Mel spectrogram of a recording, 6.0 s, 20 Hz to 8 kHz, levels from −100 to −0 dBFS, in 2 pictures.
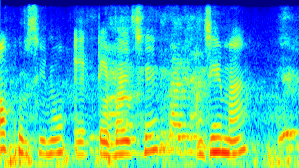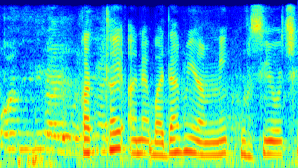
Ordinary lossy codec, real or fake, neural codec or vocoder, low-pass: none; fake; codec, 16 kHz, 4 kbps, X-Codec, HuBERT features, trained on balanced general audio; 7.2 kHz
